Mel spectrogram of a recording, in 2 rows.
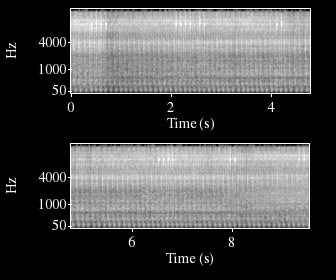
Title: Xr 200 ticking noise. Whats the problem?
